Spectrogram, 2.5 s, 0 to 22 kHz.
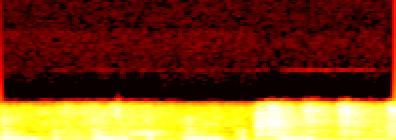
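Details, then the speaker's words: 35-year-old woman with a known heart murmur and chronic exercise intolerance; best heard at the fourth left intercostal space: soft blowing decrescendo diastolic murmur, an aortic regurgitation murmur. "Hopefully, the timing of this murmur sounds different than the previous two examples. That's because this is a diastolic murmur. Its shape, decrescendo."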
